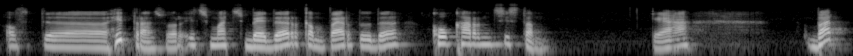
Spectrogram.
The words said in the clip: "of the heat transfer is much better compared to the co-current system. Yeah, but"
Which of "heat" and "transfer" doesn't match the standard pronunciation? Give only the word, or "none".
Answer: none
